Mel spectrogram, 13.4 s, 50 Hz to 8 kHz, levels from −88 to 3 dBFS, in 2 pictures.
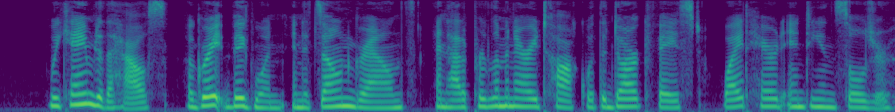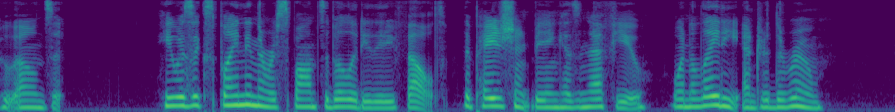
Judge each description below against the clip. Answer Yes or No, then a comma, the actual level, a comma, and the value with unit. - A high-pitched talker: Yes, high, 195 Hz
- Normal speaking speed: No, fast, 215 wpm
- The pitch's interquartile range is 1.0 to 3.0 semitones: Yes, average, 2.7 semitones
